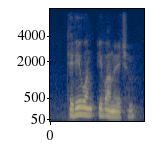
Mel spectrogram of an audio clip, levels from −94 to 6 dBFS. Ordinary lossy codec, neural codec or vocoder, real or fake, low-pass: AAC, 32 kbps; codec, 16 kHz, 0.5 kbps, FunCodec, trained on Chinese and English, 25 frames a second; fake; 7.2 kHz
